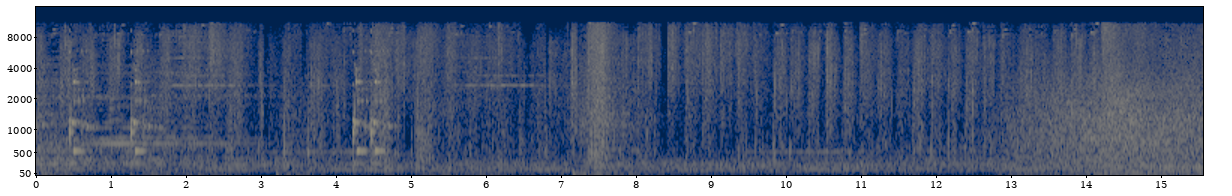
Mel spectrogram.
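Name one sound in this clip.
Quick footsteps run over stone.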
